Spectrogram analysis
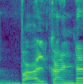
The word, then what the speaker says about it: Bal Kand: There's a Bal Kanda and there's Ayodhya Kanda.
